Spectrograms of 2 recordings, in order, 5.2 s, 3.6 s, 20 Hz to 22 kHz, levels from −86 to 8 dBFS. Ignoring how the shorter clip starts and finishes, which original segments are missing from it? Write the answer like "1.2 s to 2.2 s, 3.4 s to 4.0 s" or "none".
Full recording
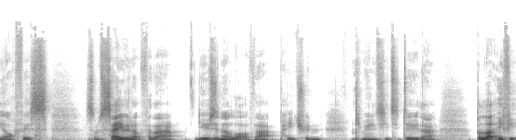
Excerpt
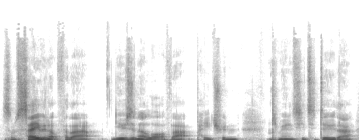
none

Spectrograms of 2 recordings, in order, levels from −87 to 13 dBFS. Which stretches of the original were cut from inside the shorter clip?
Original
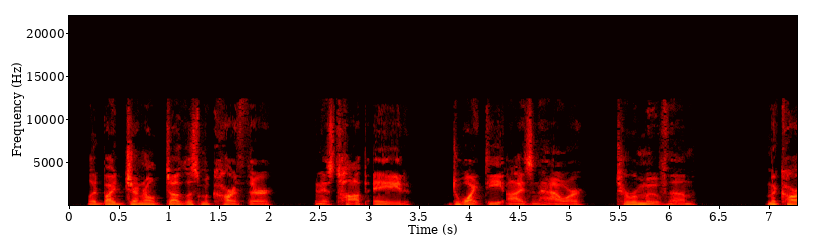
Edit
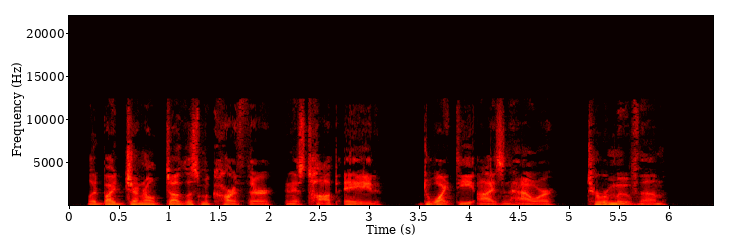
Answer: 2.1 s to 2.4 s

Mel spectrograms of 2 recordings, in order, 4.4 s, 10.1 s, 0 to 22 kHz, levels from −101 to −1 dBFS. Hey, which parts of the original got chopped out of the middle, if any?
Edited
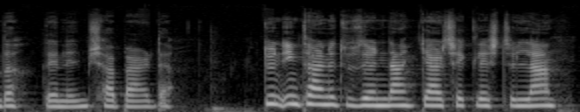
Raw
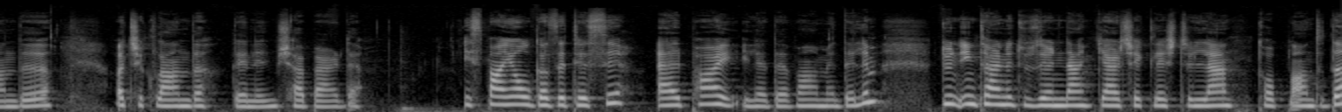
3.3 s to 7.0 s

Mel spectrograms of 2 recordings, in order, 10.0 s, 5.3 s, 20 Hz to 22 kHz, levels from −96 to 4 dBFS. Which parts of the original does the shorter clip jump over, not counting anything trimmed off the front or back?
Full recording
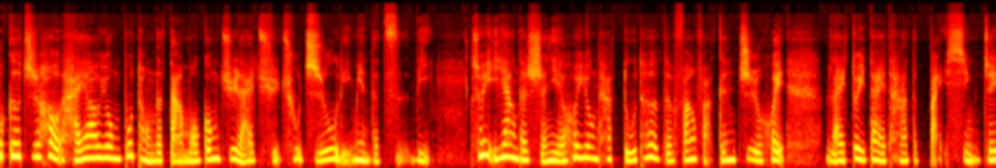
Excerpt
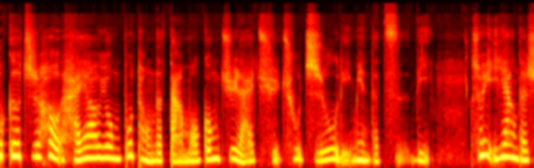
none

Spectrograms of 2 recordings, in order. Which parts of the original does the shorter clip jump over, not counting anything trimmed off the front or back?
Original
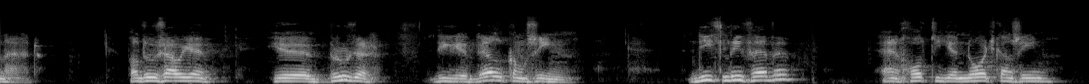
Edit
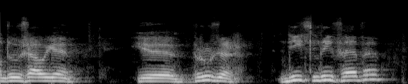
4.0 s to 6.7 s

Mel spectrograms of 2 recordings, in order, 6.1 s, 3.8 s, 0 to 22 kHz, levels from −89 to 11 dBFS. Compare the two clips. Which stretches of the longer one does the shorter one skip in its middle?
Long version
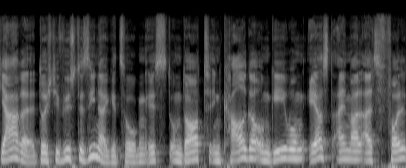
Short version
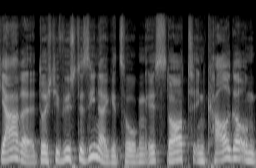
2.5 s to 2.8 s

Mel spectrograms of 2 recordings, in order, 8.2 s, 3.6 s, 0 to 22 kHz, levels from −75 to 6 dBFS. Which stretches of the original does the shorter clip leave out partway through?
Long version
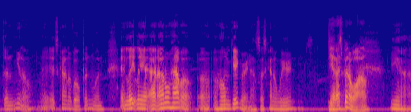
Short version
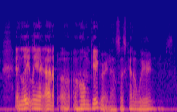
3.2 s to 3.9 s

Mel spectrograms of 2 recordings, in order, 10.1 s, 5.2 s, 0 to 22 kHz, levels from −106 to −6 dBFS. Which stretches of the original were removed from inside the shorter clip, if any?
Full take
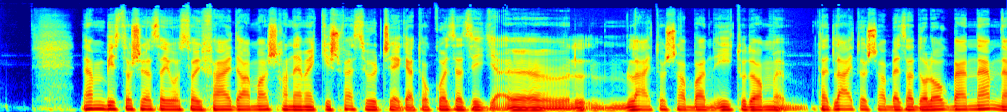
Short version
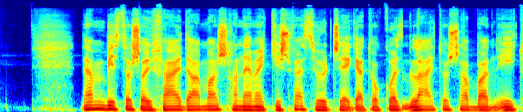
1.4 s to 1.9 s, 4.5 s to 6.2 s

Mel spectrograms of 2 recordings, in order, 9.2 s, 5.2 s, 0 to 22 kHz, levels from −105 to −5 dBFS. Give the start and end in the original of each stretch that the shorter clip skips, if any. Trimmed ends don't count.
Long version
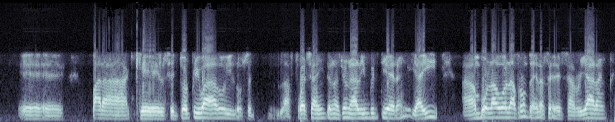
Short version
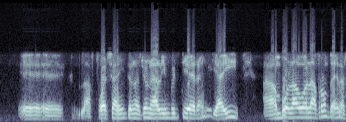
1.1 s to 4.1 s

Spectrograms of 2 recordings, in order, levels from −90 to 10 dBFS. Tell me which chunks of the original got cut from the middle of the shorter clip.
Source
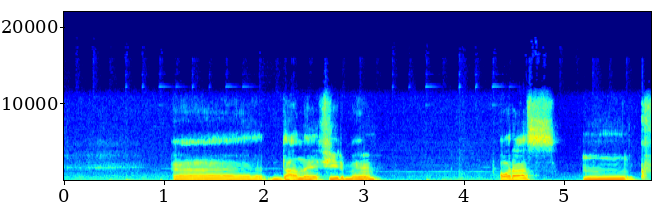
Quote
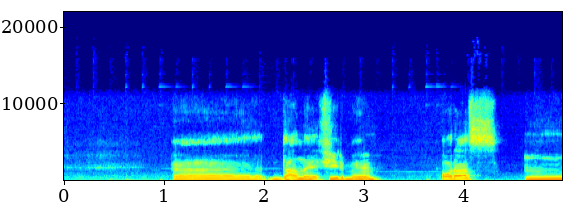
3.7 s to 4.3 s

